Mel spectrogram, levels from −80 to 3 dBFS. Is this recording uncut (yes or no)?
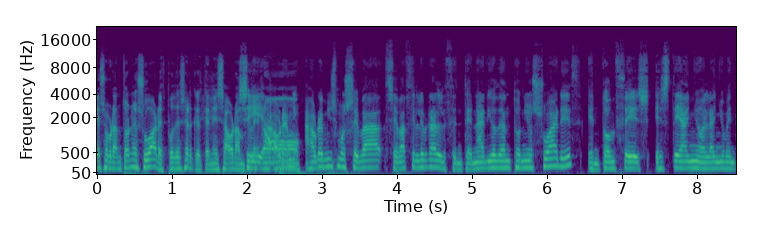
yes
